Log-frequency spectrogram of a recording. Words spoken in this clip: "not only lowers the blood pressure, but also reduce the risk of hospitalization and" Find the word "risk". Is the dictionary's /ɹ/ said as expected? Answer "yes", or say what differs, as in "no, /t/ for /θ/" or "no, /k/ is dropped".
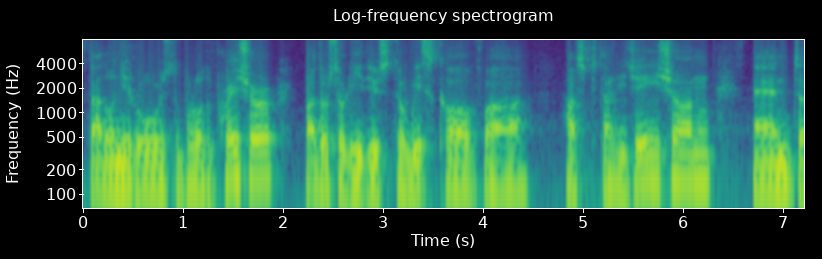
yes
